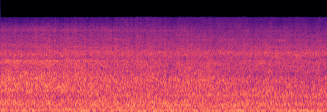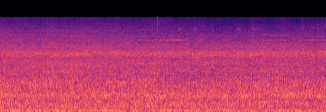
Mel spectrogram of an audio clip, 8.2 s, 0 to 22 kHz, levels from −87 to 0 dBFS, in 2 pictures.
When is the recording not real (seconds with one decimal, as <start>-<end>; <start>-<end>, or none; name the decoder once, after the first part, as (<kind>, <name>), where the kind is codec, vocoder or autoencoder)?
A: 0.0-0.5 (autoencoder, DAC-VAE); 1.9-5.6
